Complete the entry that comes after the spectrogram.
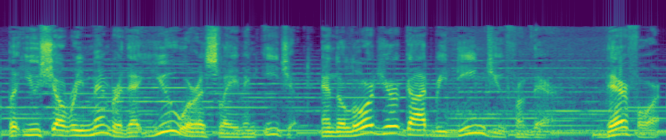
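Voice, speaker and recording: An actor playing a solemn, commanding old male lawgiver in a dramatized scripture reading, with measured declamation. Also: medium pitch. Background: background music.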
